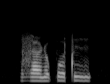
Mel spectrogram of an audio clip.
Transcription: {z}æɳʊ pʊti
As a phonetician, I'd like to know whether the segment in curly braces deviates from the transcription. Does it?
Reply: no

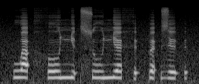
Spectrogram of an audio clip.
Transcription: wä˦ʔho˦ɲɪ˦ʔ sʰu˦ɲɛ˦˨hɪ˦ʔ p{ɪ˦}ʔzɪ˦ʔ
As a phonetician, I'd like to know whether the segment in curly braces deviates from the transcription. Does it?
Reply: yes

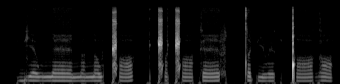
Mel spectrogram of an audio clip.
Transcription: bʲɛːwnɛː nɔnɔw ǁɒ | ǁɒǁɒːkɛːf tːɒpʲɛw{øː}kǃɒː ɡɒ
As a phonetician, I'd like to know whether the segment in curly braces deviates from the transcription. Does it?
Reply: no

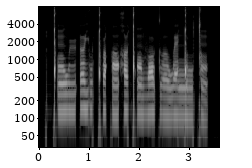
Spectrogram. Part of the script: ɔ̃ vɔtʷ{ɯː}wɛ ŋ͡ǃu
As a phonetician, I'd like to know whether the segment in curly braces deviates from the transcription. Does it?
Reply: yes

